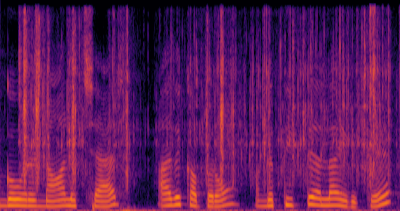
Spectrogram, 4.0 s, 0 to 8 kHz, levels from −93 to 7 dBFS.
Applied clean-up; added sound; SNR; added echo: none; Rattle; 10 dB; none.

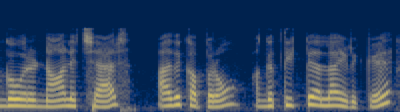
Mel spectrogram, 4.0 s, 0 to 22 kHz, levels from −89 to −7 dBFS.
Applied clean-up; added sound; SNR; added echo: none; none; none; none.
